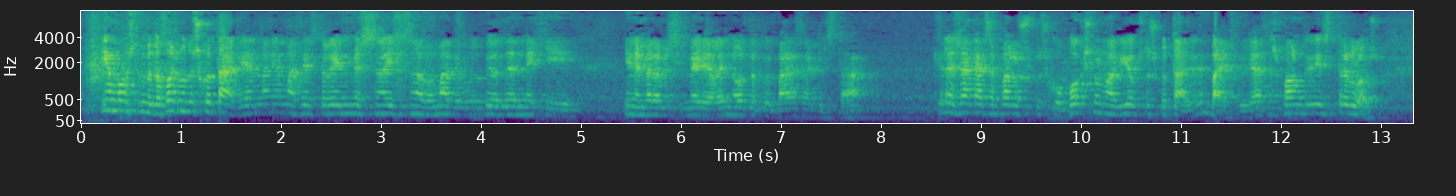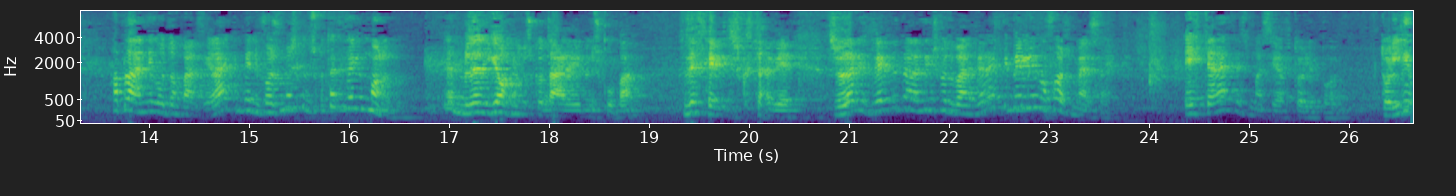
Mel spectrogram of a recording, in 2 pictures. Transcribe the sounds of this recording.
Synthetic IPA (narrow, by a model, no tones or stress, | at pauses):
imosomet̪ofozmot̪osko̞t̪ɐðiɐnmɐniɐmɐθeist̪oɾɐinemesɐsenɐisɐsenɐðo̞mɐt̪iɐput̪opiot̪ðeneçi | ʝineme̞ɾɐme̞simeɾiɐlɐineo̞lɐt̪ɐpupɐɾɐst̪ɐklist̪ɐ | celɐsɐkɐt̪isɐpɐɾost̪uskupokslonɐðʝokst̪osko̞t̪ɐðiðembɐjifilɐsɐspɐont̪ist̪ɾelo̞s | ɐplɐːniɣot̪ombɐɾɐθiɾɐcibenifozmesɐcet̪osko̞t̪ɐðifelimo̞not̪u | ðeðeðʝo̞xumet̪osko̞t̪ɐðimeskupɐ | ðefelit̪o̥sko̥t̪ɐðiet̪oskot̪ɐðisfelit̪uɐnɐniksumet̪obɐɾɐθiɾɐcicebiiliɣo̞fo̞sme̞sɐ̰ | eçi̥t̪e̞ɾɐst̪eɾɐsimɐsiɐːft̪o̞lipo̞̰n | t̪o̞li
